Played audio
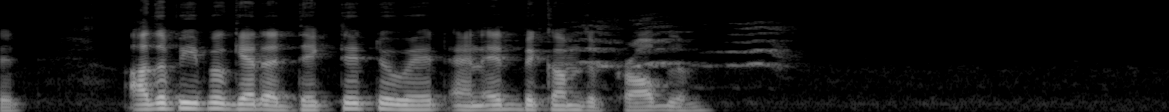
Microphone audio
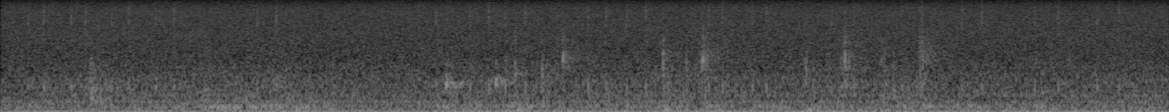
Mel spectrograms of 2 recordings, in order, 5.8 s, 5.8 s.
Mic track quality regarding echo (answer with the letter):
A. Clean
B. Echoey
A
